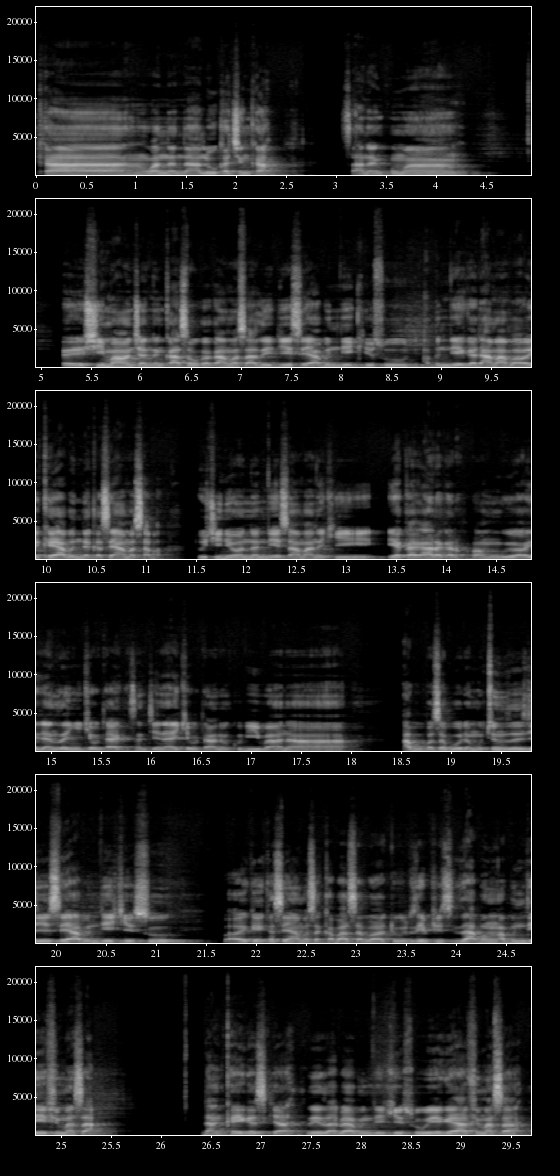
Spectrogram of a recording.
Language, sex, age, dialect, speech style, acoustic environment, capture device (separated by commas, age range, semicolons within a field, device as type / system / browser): Hausa, male, 18-24, Nigeria - Kano, excited; anxious, nature, mobile / Linux / Chrome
